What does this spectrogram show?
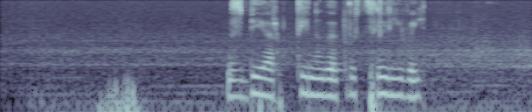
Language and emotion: Russian, angry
